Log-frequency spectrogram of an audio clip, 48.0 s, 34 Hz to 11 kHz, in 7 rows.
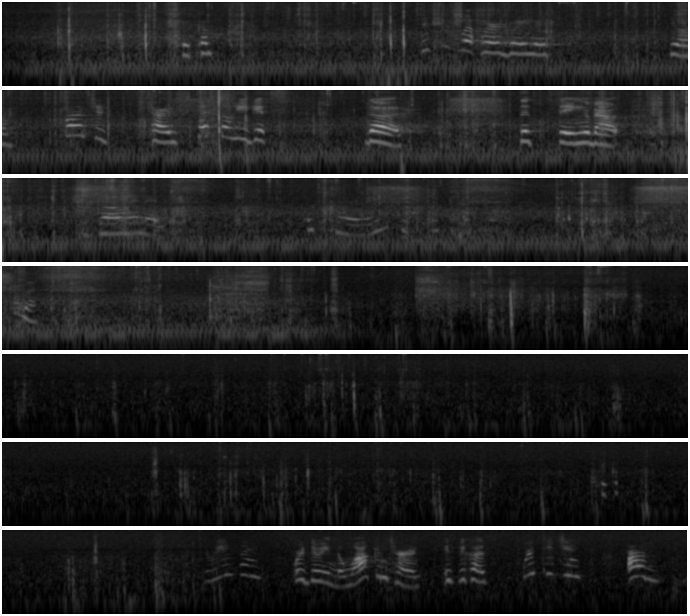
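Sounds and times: footsteps crunching on snow and ice: 0.5s - 24.0s.

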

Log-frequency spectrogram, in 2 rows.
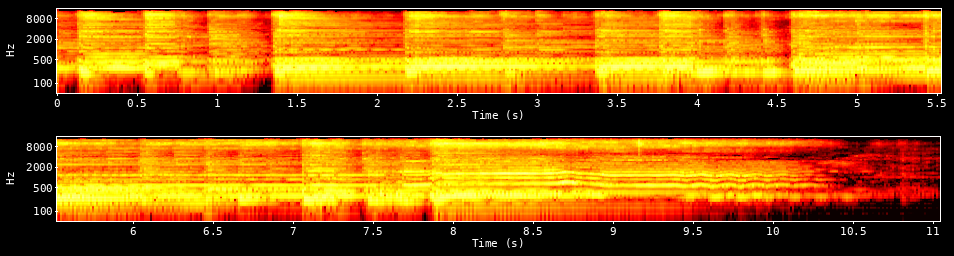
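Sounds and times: acoustic guitar strummed: 0.0s - 11.0s
man singing with vibrato: 4.5s - 10.5s.

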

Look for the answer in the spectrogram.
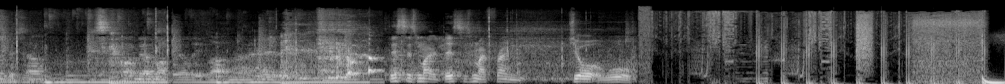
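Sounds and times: glitchy electronic music: 6.4s - 10.0s.

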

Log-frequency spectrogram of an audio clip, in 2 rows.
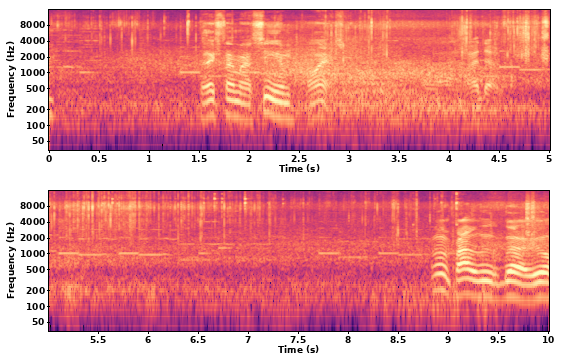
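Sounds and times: ice cream truck jingle: 0.0s - 10.0s.

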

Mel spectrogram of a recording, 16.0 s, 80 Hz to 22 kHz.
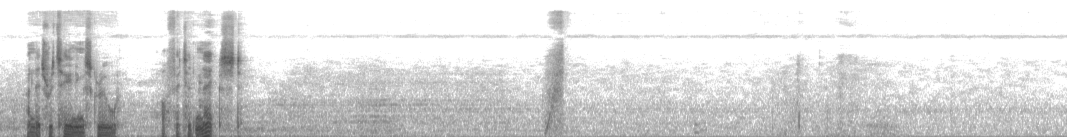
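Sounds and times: low room hum: 0.0s - 16.0s
faint swish: 8.1s - 8.6s.

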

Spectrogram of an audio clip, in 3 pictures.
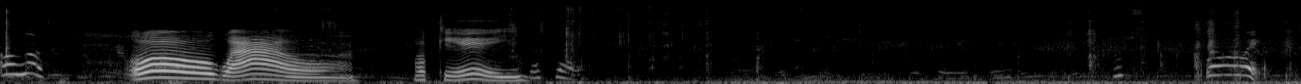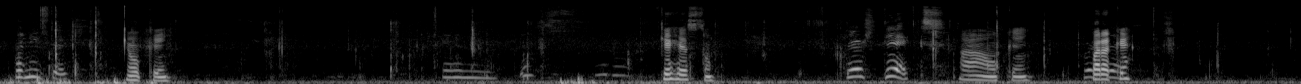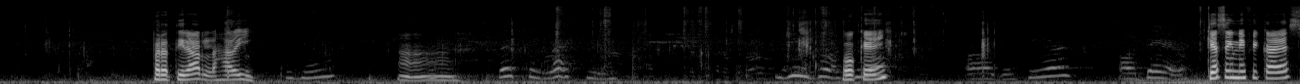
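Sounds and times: footsteps on sandy path: 5.0s - 14.2s, 15.2s - 27.2s, 28.2s - 36.1s.

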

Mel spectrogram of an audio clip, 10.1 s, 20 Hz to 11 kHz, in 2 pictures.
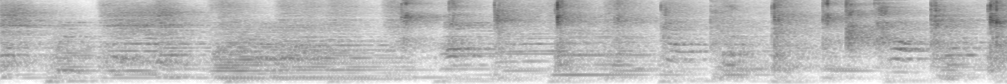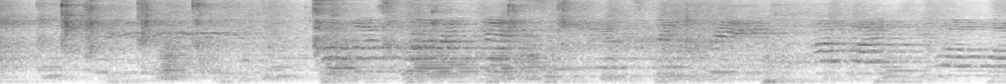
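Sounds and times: live band music: 0.0s - 10.0s
tap shoes striking stage floor: 1.4s - 10.0s.

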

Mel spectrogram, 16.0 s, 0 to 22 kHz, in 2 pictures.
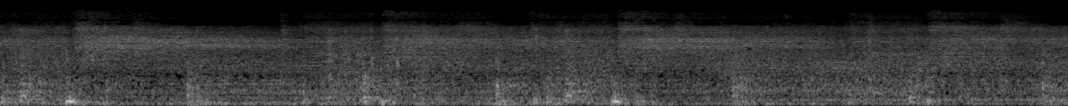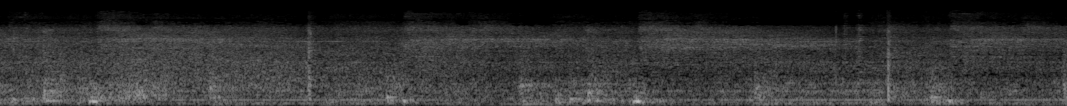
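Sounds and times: packaging machine running: 0.0s - 16.0s.

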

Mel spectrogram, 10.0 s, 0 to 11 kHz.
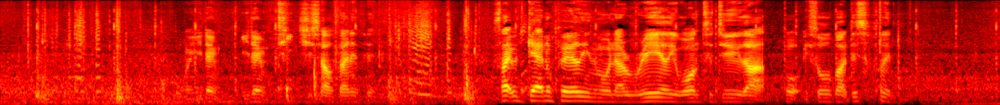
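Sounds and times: car cabin road rumble: 0.0s - 10.0s.

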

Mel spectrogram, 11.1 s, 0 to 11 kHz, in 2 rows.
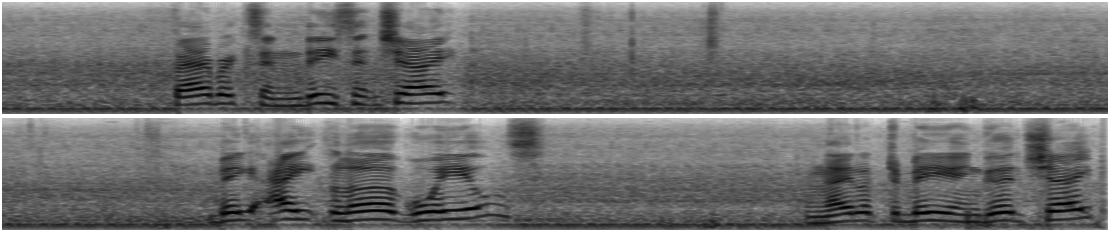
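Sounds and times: faint outdoor background noise: 0.0s - 11.0s
low mechanical hum: 0.0s - 11.0s.

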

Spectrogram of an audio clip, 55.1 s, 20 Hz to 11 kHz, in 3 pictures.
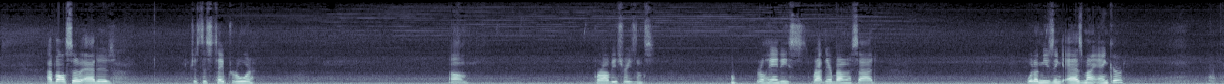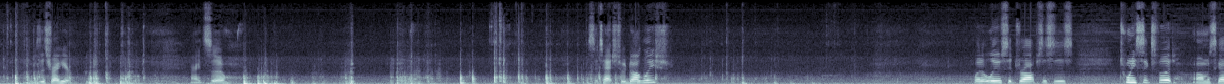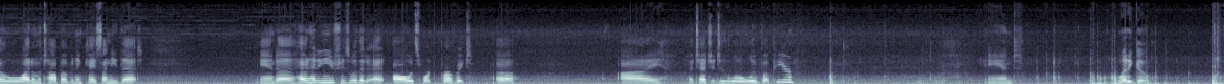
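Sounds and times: low background rumble: 0.0s - 55.0s.

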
